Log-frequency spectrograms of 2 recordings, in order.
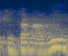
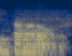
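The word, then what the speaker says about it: Quintana Roo: o r o o so I always used to say kintan but in Spanish it's just kado so uh the closest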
